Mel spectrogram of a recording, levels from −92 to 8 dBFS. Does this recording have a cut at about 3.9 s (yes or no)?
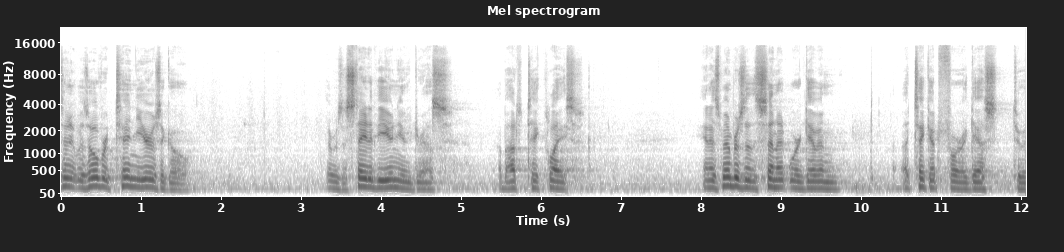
yes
